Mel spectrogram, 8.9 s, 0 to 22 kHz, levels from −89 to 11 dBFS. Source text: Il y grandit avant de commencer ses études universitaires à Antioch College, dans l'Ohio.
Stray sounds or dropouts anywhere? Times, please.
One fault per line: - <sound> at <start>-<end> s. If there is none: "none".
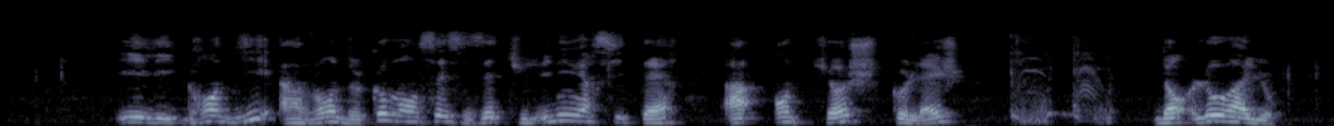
- laugh at 6.7-7.5 s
